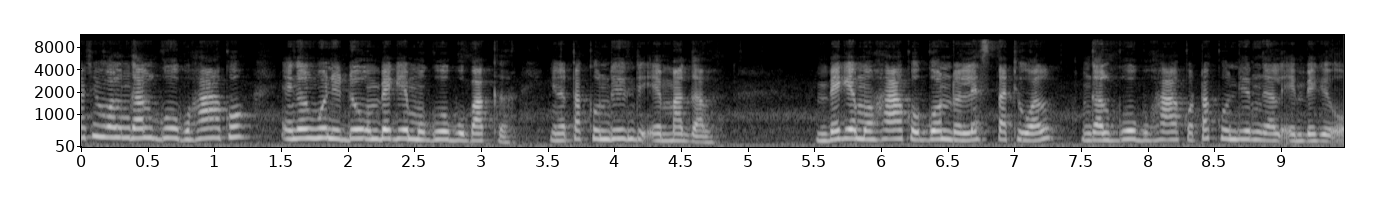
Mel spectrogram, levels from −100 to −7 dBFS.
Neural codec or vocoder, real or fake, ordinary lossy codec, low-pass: vocoder, 22.05 kHz, 80 mel bands, WaveNeXt; fake; none; 9.9 kHz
